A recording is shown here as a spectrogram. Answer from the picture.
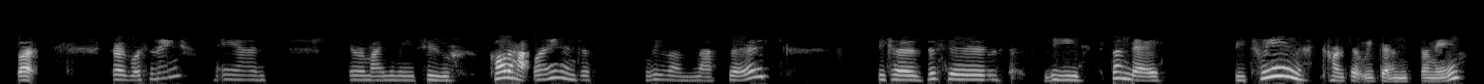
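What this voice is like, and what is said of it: Speaking out of breath. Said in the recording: “I'm sorry if I'm out of breath because I'm walking the dog”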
